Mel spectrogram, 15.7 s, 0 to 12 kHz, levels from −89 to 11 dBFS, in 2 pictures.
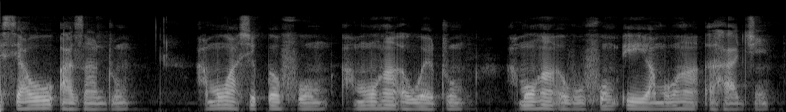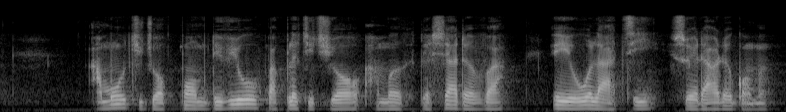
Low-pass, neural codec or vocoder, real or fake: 7.2 kHz; none; real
